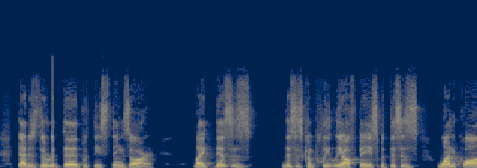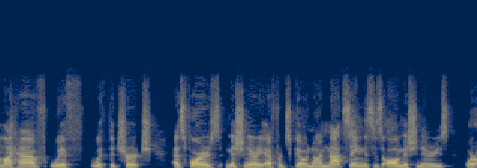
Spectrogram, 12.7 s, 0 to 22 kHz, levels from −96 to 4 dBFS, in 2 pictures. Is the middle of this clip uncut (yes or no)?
no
